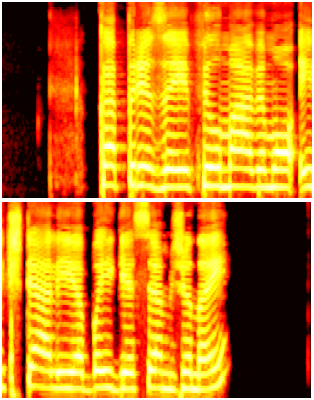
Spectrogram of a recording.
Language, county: Lithuanian, Utena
